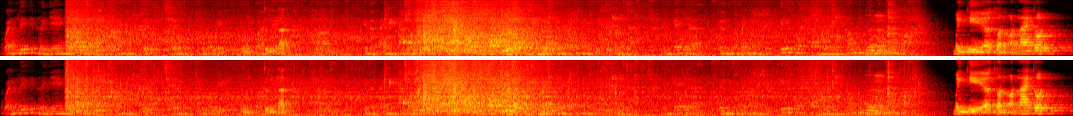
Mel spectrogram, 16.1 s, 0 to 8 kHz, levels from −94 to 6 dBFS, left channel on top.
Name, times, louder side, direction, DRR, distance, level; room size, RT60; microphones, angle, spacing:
voice 1, 0.1-5.1 5.4-10.5 10.8-13.5, left 1 dB, 30° left, 0 dB, 1.2 m, -41 dB
sound 1, 1.0-13.8, right 1 dB, 35° right, 1.3 m, -34 dB
voice 2, 3.6-4.3 13.0-13.3 14.3-15.6, right 1 dB, 15° right, 5 dB, 0.6 m, -29 dB
8.6 x 5.7 x 2.8 m, 1.3 s
head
